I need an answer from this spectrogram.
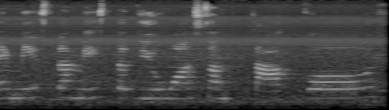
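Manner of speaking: slow, hammed-up Tonga accent street seller. Shown as a demonstration. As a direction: hawk it slowly in a Tonga-style Spanish-tinged accent. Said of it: "this is my Tonga accent".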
